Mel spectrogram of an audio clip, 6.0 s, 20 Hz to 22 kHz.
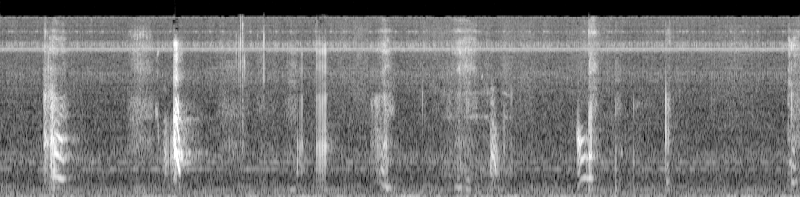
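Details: Hiccups in a 13-day-old infant during tummy time, which the baby dislikes: repeated brief, abrupt catches about every second over steady room noise.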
